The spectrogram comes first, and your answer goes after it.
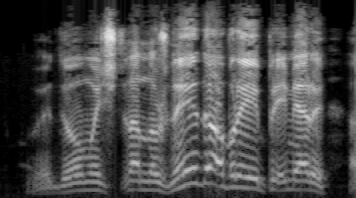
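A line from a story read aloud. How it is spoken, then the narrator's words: Snapping retort. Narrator (Russian): огрызнулся Удалов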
